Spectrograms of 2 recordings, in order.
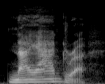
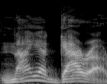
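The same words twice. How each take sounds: First: The second vowel is dropped, leaving fewer syllables. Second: Every vowel in the word is pronounced. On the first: This is how people actually say it. "we pronounce it Niagara" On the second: This is how the spelling looks. "You look at it and it's Niagara"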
